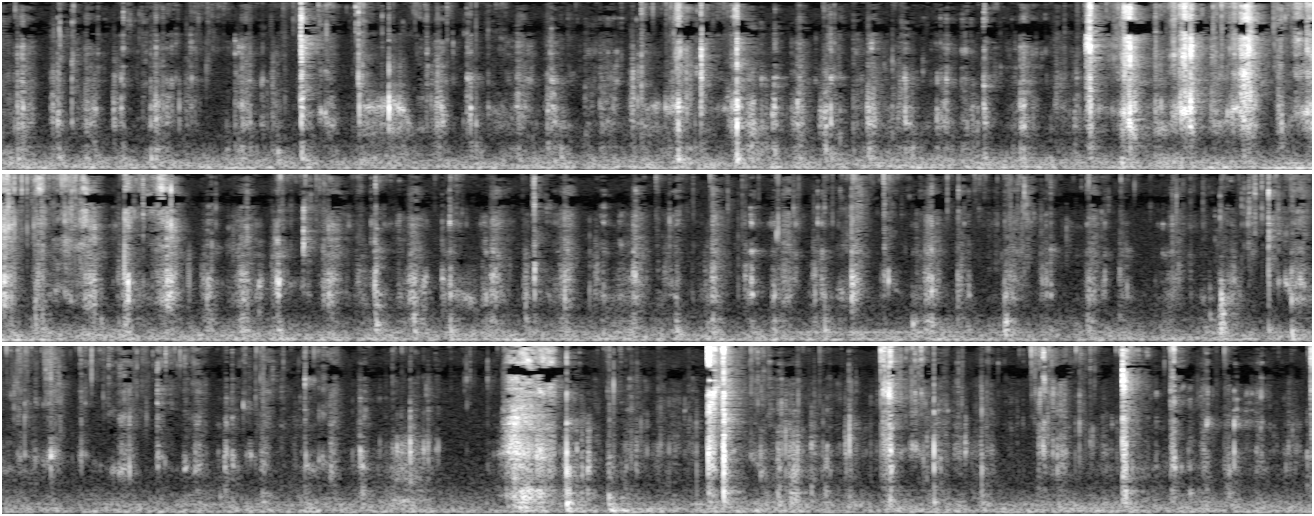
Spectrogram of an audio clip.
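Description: A person eating with the mouth close to the microphone, chewing and biting food with wet smacks and crunches. The food is chicken adobo in coconut-milk sauce with rice. The eating sounds come in busier, louder spells about eight to eleven seconds in and again around twenty-four seconds.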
